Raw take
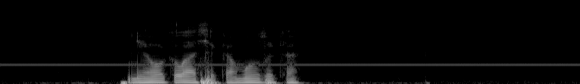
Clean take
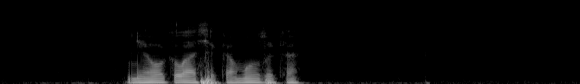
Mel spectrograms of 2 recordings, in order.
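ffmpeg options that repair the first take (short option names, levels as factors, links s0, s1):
-filter_complex "[0:a]adeclick=t=4,bandreject=f=920:w=30,asplit=3[s0][s1][s2];[s0]afade=t=out:st=1.2:d=0.02[s3];[s1]highpass=f=140:w=0.5412,highpass=f=140:w=1.3066,afade=t=in:st=1.2:d=0.02,afade=t=out:st=1.32:d=0.02[s4];[s2]afade=t=in:st=1.32:d=0.02[s5];[s3][s4][s5]amix=inputs=3:normalize=0"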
